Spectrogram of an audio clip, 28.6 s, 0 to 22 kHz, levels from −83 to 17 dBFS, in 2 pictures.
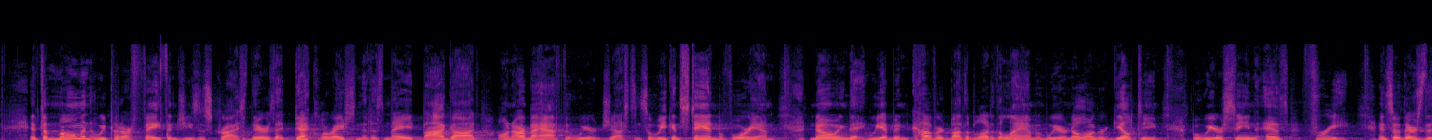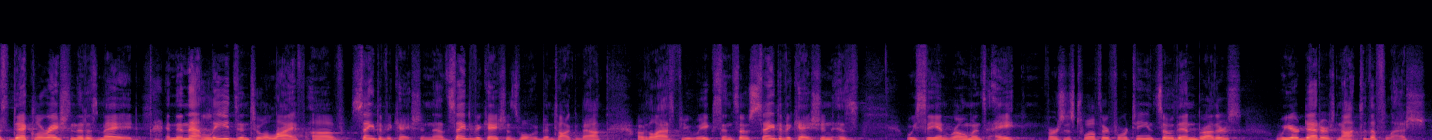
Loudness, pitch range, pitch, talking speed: -21 LUFS, 170-210 Hz, 185 Hz, 230 wpm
